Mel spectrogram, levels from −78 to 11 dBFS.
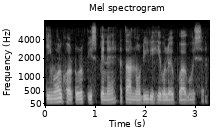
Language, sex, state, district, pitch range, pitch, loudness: Assamese, male, Assam, Kamrup Metropolitan, 100-115 Hz, 110 Hz, -18 LUFS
